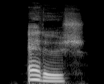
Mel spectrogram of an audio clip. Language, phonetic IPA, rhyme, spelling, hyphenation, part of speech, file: Hungarian, [ˈɛrøːʃ], -øːʃ, erős, erős, adjective, Hu-erős.ogg
- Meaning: 1. strong (capable of producing great physical force) 2. strong (capable of withstanding great physical force) 3. strong (having a high concentration of an essential or active ingredient)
